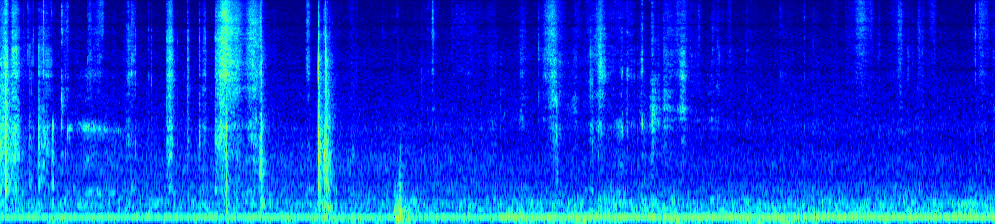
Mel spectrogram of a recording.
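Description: Paper wrapper crinkling and rustling as it is unfolded and pulled off a stack of trading cards, in short bursts during the first four seconds and fainter handling after that. A steady low hum runs underneath.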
